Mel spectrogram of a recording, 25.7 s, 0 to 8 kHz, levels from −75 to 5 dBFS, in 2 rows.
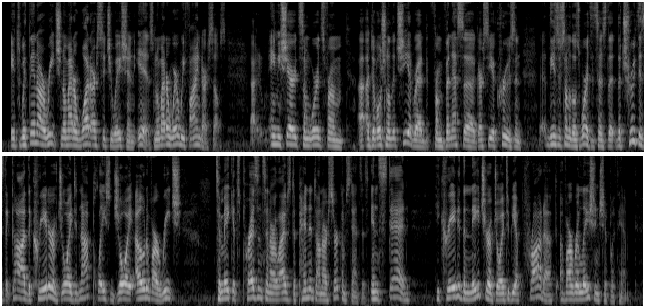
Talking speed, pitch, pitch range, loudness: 205 wpm, 145 Hz, 130-160 Hz, -26 LUFS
